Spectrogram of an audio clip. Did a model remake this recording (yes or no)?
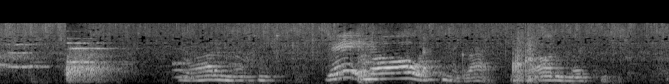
no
